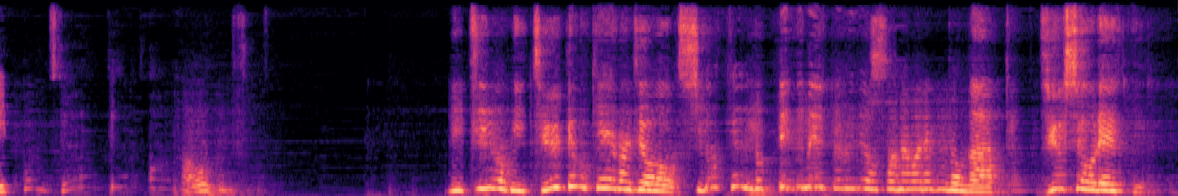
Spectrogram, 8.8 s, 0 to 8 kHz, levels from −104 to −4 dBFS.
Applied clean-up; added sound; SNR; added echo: neural mask model DeepFilterNet 3.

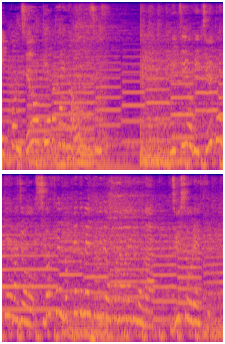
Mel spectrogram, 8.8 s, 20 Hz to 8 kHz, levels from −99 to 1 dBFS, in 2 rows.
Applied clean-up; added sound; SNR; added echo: none; Trumpet; 6 dB; reverberation time 0.3 s.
